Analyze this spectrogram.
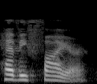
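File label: "heavy fire", English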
